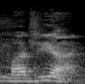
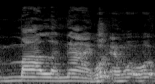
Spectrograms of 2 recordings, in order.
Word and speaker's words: Malignaggi: Paulie Maggiani. Paulie Malignaggi. Okay. How do you say his name? Malignaggi. What did I say? Maggiani, like Maggianos, bro.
